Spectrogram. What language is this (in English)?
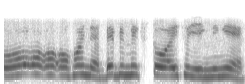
Manipuri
